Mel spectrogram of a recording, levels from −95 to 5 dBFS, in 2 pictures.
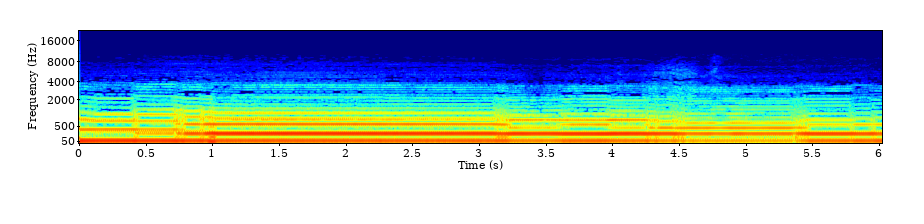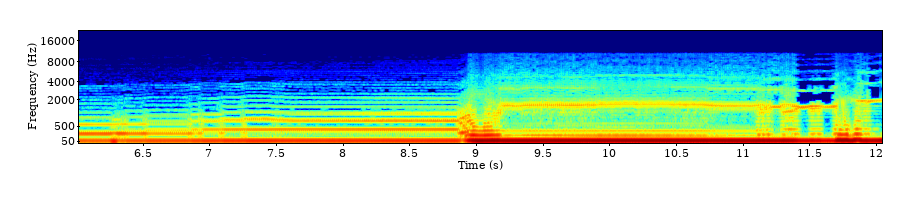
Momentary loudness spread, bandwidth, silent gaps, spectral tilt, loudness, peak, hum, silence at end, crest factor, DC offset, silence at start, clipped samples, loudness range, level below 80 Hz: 13 LU; 3.6 kHz; none; -10 dB/octave; -10 LUFS; 0 dBFS; none; 0 s; 8 dB; under 0.1%; 0 s; 4%; 11 LU; -8 dBFS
